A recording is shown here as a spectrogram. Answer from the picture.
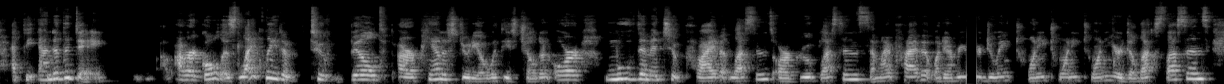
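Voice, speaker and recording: A woman with a Wisconsin accent speaks at a moderate pace, her medium pitch making very wide swings. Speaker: piano teacher trainer. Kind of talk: webinar presentation. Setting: live online webinar. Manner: casual, conversational.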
